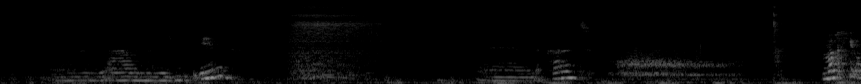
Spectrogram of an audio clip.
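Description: A young woman speaks calmly and softly close by.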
